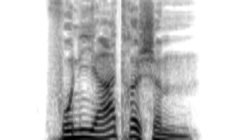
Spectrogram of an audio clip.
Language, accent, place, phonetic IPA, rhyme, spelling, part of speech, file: German, Germany, Berlin, [foˈni̯aːtʁɪʃm̩], -aːtʁɪʃm̩, phoniatrischem, adjective, De-phoniatrischem.ogg
- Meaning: strong dative masculine/neuter singular of phoniatrisch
